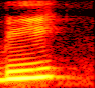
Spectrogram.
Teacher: زیر ہے تو اس کو بی کا ساؤنڈ دیجئے بی. بے نہیں پڑھنا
